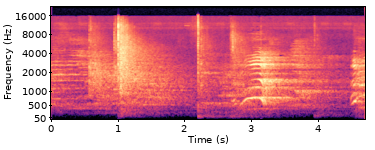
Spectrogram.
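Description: A volleyball is smacked by hand, echoing in a large hall.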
